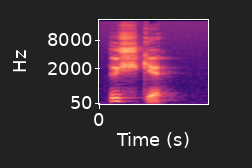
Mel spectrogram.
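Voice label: "uisge", Scottish Gaelic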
